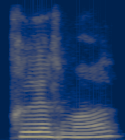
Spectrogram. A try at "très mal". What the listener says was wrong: Смотри, буква S не читается. Прям очень хорошо читал. Но потом немножко ошибся. Буква S не читается. Très mal.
